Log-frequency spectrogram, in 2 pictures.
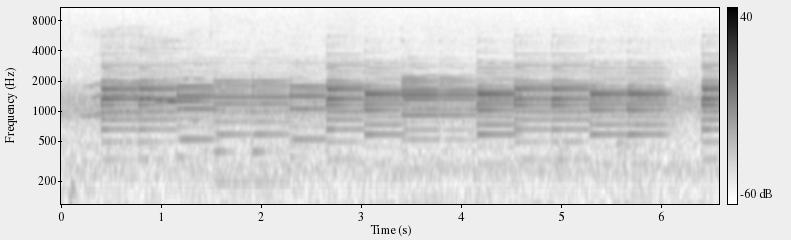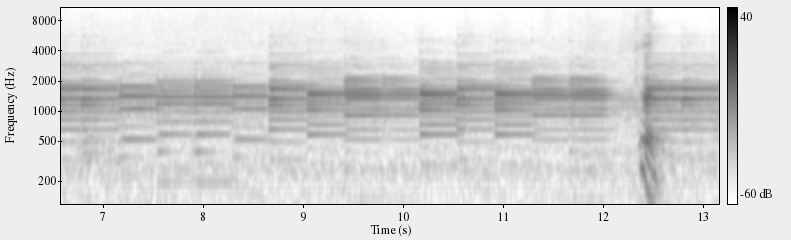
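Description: A simple melody built in Google Chrome Music Lab Song Maker plays back as steady bright electronic notes with a low pulsing beat, moderately quiet, ending in a short sweep near the close, with no voices over it.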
